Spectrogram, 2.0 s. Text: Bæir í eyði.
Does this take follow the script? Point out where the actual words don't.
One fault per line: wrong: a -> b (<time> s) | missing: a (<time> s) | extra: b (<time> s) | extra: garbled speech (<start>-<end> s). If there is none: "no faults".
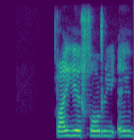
extra: fóru (1.4 s)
